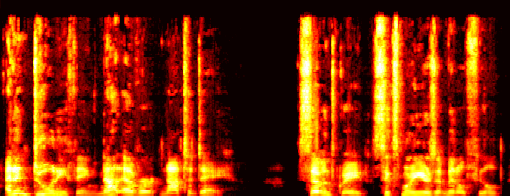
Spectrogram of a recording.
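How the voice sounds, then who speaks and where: A woman voicing an angry, bullied seventh-grade boy in an audiobook, protesting loudly in rising outbursts. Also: fairly low pitch, moderate pace. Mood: furious. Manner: loud, pleading, rising outbursts. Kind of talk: audiobook character voice.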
